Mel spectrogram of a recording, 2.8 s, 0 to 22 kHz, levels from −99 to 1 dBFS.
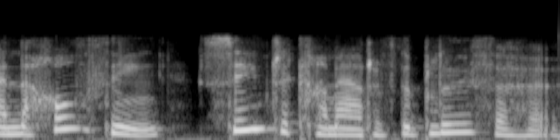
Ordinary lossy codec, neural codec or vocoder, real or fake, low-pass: Opus, 32 kbps; codec, 16 kHz, 16 kbps, FreqCodec, larger model; fake; 7.2 kHz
